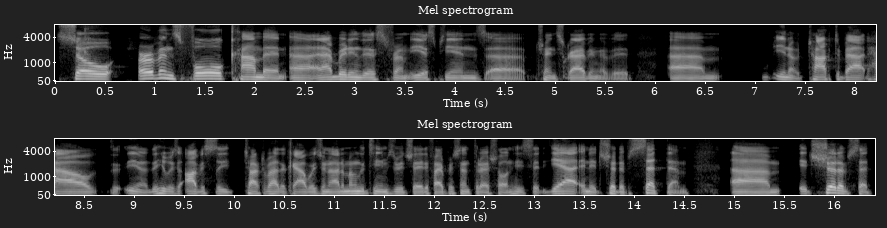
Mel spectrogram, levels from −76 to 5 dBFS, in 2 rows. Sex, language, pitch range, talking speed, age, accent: male, English, 100-120 Hz, 195 wpm, 30-49, American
